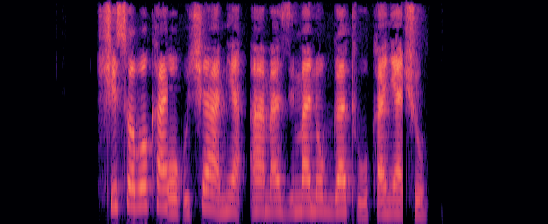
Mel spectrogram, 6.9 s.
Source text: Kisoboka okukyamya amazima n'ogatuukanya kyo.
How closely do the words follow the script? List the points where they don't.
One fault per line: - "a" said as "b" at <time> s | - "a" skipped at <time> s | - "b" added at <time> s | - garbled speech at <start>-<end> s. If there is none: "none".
none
